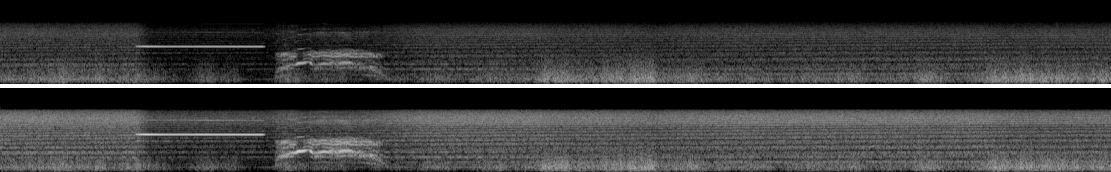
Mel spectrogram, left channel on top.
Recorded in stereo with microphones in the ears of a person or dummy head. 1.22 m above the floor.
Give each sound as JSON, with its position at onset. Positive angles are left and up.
{"t": 0.0, "sound": "a drone", "side_deg": -60}
{"t": 1.4, "sound": "a flute", "side_deg": -45}
{"t": 2.8, "sound": "a scream", "side_deg": -35}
